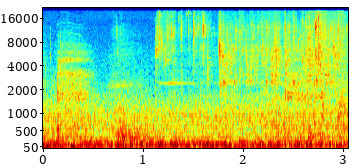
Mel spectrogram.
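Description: Water pouring into the cooling system of a 1975 Mopar 360 V8 engine, a steady splashing, gurgling stream that runs continuously with a few louder surges, close by and with no talk.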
